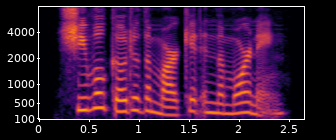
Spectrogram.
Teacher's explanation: So in natural speech, it sounds more like go market morning, with reduced function words in between.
